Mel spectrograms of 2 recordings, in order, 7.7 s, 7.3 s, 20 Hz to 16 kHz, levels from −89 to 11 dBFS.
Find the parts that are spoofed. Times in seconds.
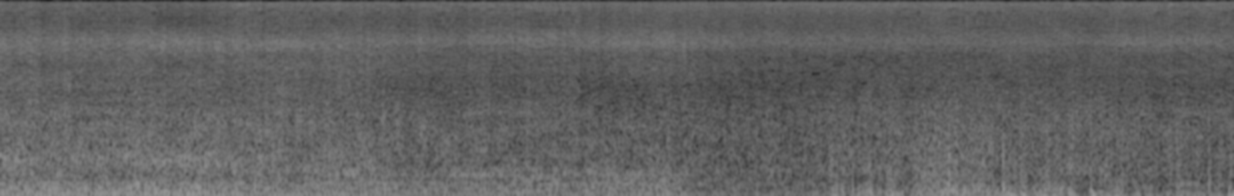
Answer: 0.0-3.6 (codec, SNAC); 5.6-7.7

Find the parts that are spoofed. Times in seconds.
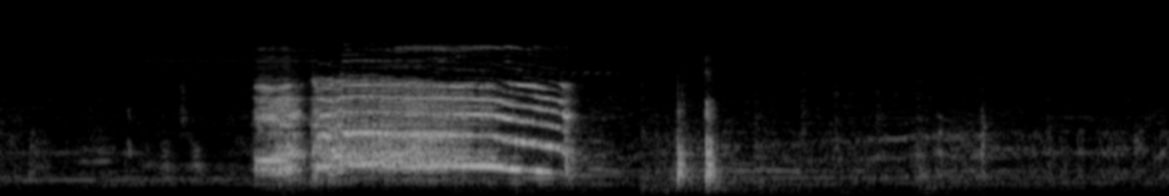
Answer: 0.9-2.0 (vocoder, HiFi-GAN)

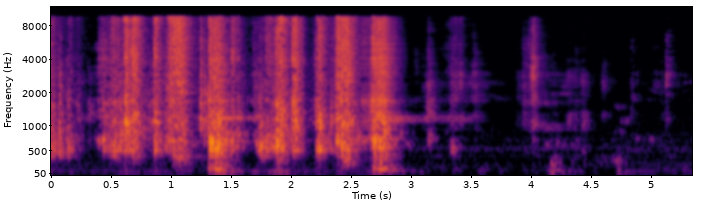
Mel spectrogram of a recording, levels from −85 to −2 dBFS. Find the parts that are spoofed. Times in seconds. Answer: 2.6-4.7 (vocoder, Vocos)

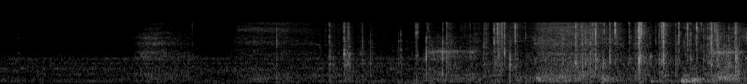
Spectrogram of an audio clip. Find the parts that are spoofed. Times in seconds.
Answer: 0.0-1.5 (codec, DAC); 2.5-5.5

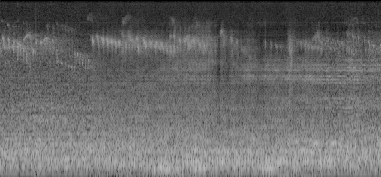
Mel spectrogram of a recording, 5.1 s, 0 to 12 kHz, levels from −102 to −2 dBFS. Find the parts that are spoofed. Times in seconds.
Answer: 1.2-4.3 (vocoder, Vocos)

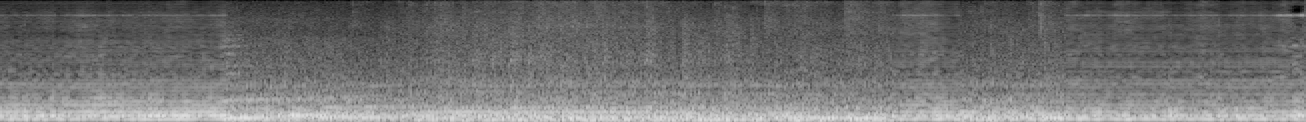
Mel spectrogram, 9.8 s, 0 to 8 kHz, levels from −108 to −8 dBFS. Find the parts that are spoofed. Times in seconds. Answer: 0.0-1.7 (vocoder, HiFi-GAN); 6.7-7.2; 8.0-9.8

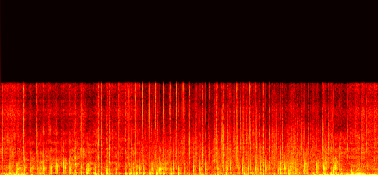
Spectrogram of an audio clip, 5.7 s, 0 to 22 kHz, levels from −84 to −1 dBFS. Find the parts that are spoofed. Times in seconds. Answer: 0.0-2.1 (codec, SNAC); 5.0-5.7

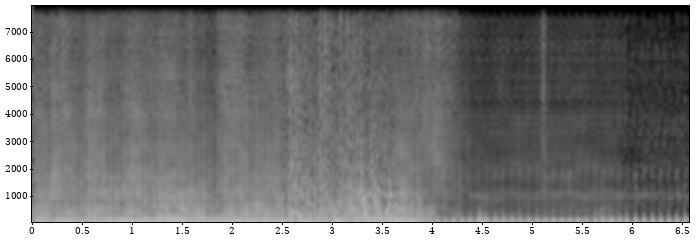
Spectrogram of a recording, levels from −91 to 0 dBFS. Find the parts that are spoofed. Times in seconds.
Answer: 0.0-2.5 (vocoder, Vocos); 3.6-5.9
